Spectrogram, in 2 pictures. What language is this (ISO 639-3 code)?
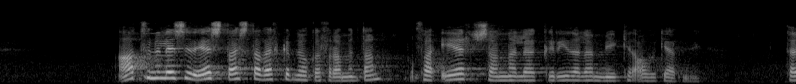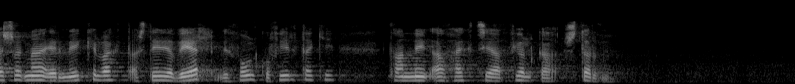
isl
